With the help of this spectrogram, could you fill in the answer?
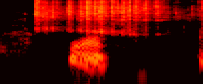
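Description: dice being rolled

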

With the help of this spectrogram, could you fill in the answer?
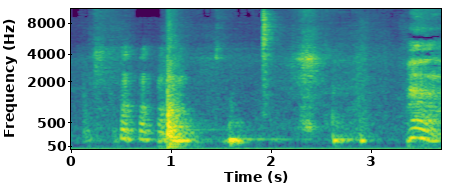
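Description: door being closed

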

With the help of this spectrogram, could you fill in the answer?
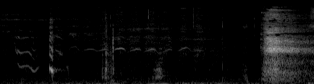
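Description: burp

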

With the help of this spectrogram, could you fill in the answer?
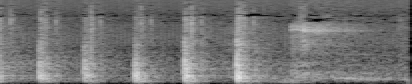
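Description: knocking on a door

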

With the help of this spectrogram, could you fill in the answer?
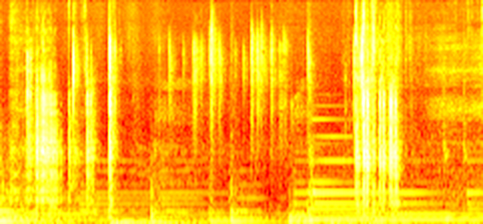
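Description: dice being rolled

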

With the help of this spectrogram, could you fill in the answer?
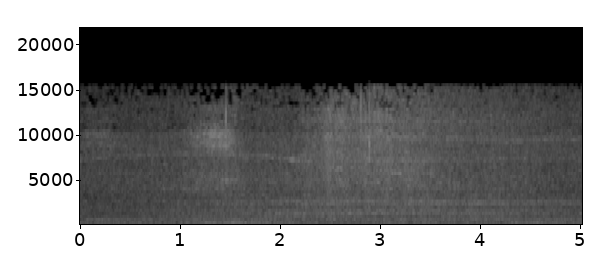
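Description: truck passing by outdoors

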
